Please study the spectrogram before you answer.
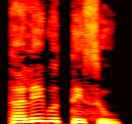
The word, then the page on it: ತಲೆಗುತ್ತಿಸು: kannada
